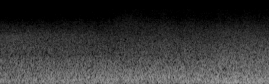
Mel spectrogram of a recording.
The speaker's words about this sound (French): Le vent souffle.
